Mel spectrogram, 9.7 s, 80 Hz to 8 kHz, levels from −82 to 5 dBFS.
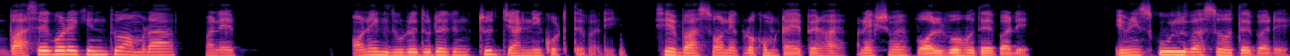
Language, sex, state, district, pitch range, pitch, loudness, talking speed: Bengali, male, West Bengal, North 24 Parganas, 130-160 Hz, 140 Hz, -18 LUFS, 200 wpm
